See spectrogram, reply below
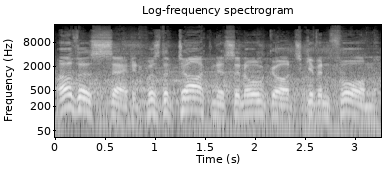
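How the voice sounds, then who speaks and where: A man's voice: mid-range voice, expressive, normal speed, noisy background, lightly acted. A man voicing a grave storyteller, narrating a mythic motion comic in a solemn, portentous manner. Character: grave male epic storyteller of gods and battles. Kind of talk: scripted epic narration. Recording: music behind the voice.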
